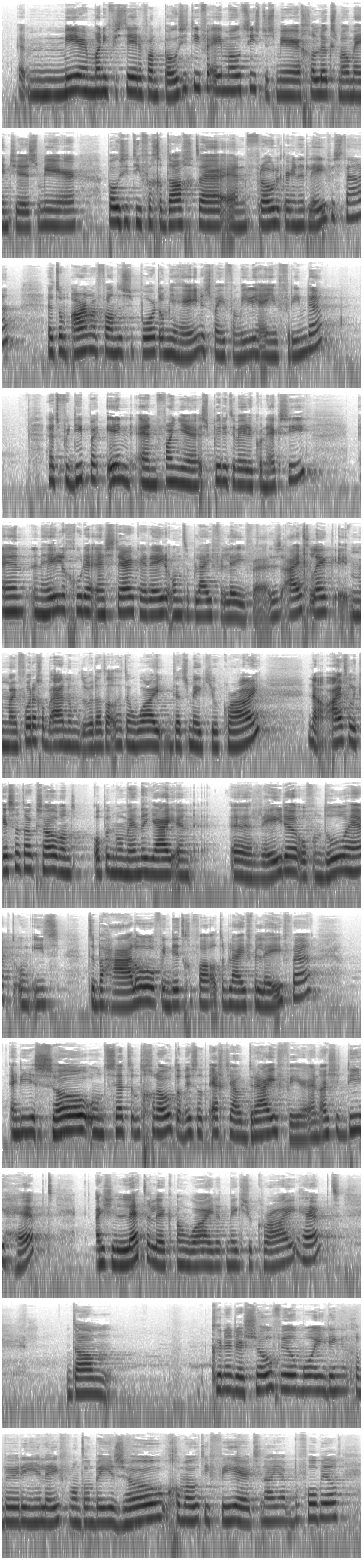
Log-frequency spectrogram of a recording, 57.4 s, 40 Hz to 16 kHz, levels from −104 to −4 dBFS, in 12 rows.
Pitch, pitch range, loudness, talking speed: 215 Hz, 195-235 Hz, -28 LUFS, 150 wpm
